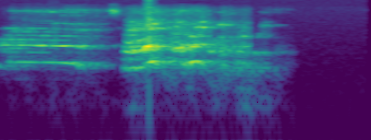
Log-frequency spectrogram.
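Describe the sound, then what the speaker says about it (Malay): A chicken gives one short, close crow in two loud bursts, followed by silence. "Ini ayam ke tu?"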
